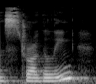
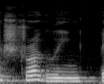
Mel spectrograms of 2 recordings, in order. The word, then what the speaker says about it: struggling: این رو میدونیم توی تلفظ آمریکایی STR در ابتدای کلمه یه وقتایی صدای ش میده, یعنی به جای اینکه بگن struggling میگن struggling, به این شکل تلفظ میکنن.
